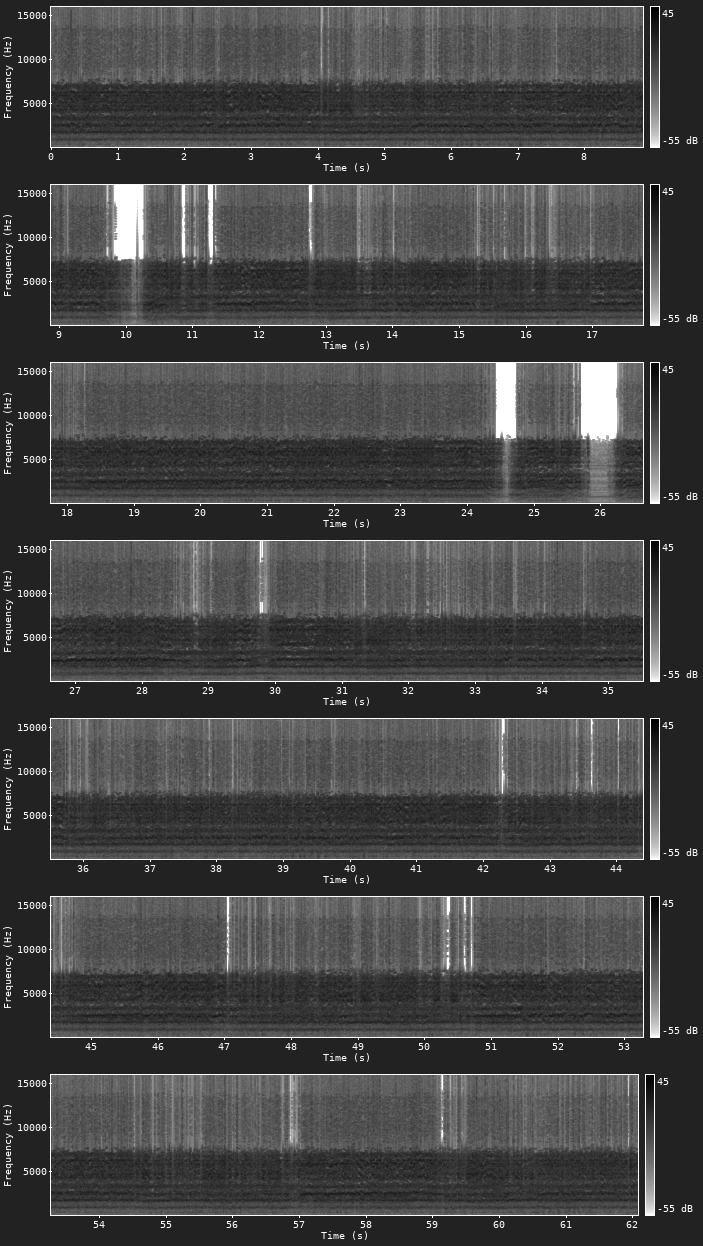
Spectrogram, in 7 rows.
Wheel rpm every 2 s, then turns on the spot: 230, 230, 230, 230, 180, 190, 220, 220, 220, 220, 210, 200, 100, 180, 210, 220, 230, 220, 230, 230, 230, 230, 220, 210, 220, 220, 230, 230, 220, 220, 230.
none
